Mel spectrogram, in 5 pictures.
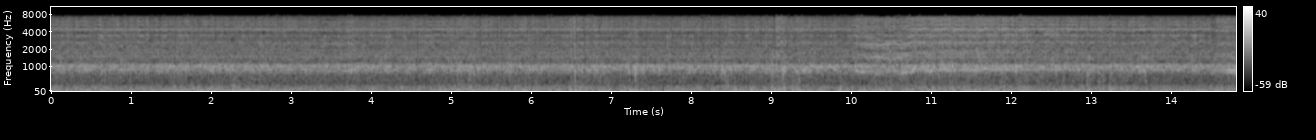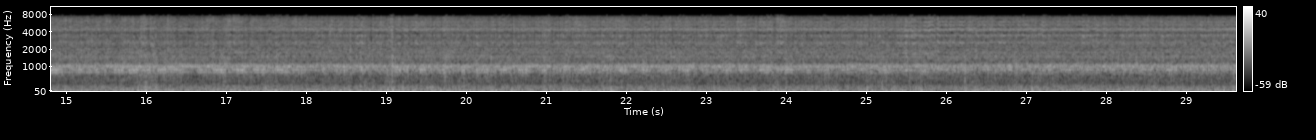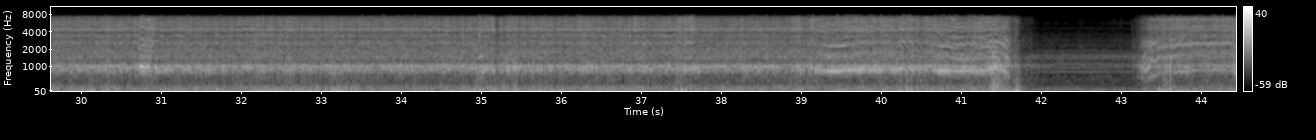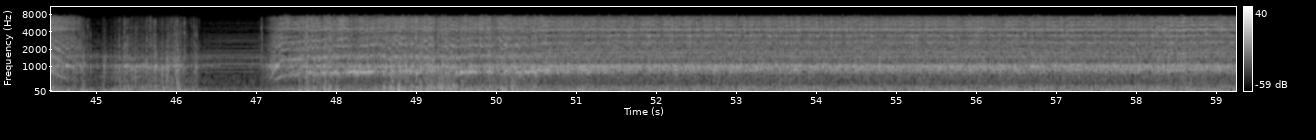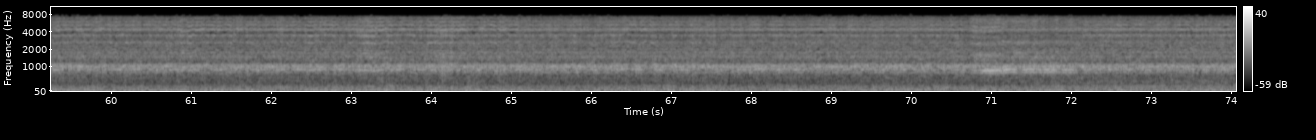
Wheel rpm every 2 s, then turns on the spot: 230, 230, 230, 230, 230, 220, 230, 230, 230, 230, 230, 230, 230, 240, 230, 230, 230, 230, 230, 230, 180, 60, 60, 70, 210, 220, 240, 240, 230, 230, 230, 230, 230, 230, 230, 230, 240.
44-46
